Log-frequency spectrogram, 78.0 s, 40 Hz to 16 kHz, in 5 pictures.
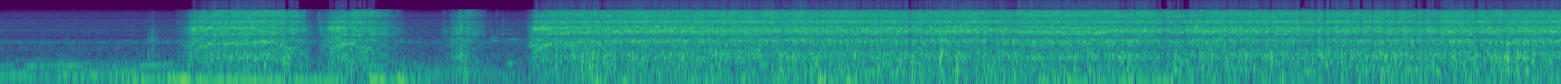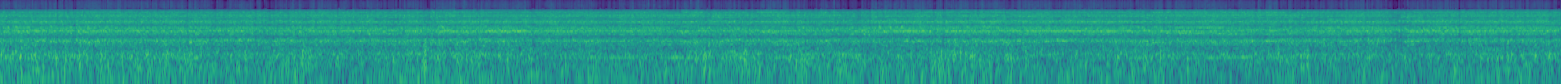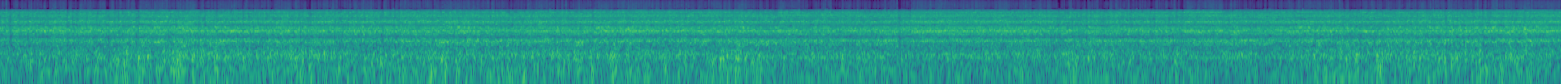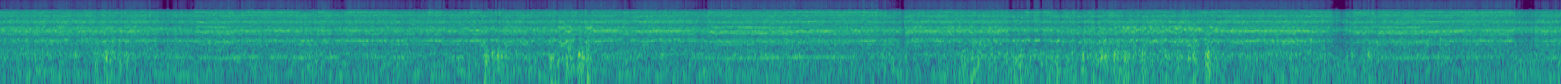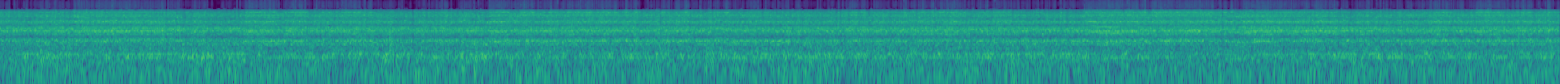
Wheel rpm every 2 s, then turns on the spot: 10, 90, 60, 230, 230, 220, 230, 230, 240, 230, 230, 230, 230, 220, 230, 230, 230, 230, 230, 230, 230, 230, 230, 230, 230, 240, 230, 220, 230, 210, 220, 230, 230, 230, 230, 230, 230, 230, 230.
none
